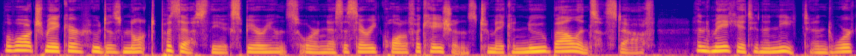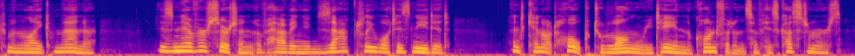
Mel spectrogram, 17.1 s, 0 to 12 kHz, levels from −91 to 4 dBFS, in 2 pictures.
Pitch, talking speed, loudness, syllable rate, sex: 180 Hz, 160 wpm, -18 LUFS, 5.2 syllables/s, female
